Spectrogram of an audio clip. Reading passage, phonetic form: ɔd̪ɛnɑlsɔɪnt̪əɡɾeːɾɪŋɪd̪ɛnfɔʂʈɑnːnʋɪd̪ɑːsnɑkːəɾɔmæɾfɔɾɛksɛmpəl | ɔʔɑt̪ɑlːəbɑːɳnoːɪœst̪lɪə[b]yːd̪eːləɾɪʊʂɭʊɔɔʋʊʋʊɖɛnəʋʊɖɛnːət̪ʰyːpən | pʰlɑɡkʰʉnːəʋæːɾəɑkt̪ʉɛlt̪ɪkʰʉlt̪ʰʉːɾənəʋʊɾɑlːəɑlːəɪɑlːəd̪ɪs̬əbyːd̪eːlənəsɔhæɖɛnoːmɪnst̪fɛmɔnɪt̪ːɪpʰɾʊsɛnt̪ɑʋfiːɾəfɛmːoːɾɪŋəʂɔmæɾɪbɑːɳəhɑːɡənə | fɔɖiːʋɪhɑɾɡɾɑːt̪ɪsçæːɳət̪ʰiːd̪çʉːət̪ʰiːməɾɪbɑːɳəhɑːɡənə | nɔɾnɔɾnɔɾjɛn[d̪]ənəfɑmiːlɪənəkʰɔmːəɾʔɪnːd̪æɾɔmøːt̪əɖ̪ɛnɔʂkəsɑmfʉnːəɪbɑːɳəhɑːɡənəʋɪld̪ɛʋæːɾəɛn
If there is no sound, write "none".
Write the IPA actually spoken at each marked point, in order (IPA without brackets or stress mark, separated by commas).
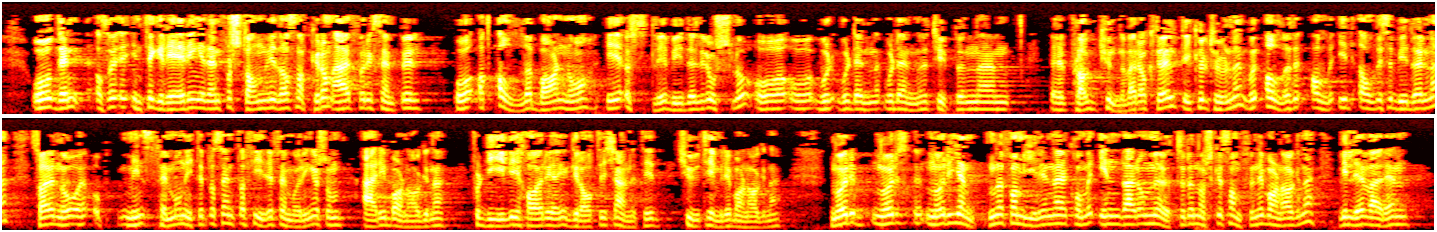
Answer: b, t̪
